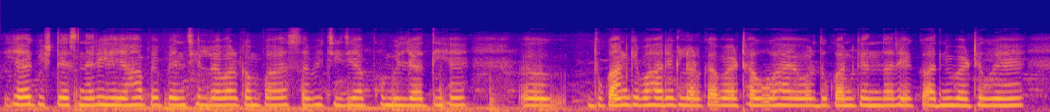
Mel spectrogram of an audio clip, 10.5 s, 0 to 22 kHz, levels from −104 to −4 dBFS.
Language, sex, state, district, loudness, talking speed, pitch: Hindi, female, Bihar, Begusarai, -25 LUFS, 190 wpm, 245 Hz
